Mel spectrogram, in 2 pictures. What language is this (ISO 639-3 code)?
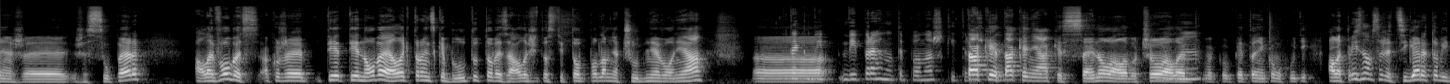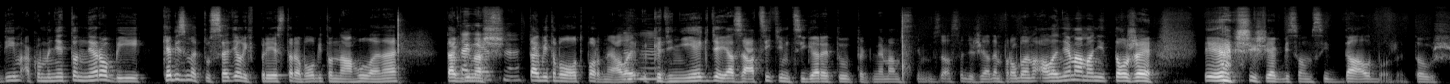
slk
